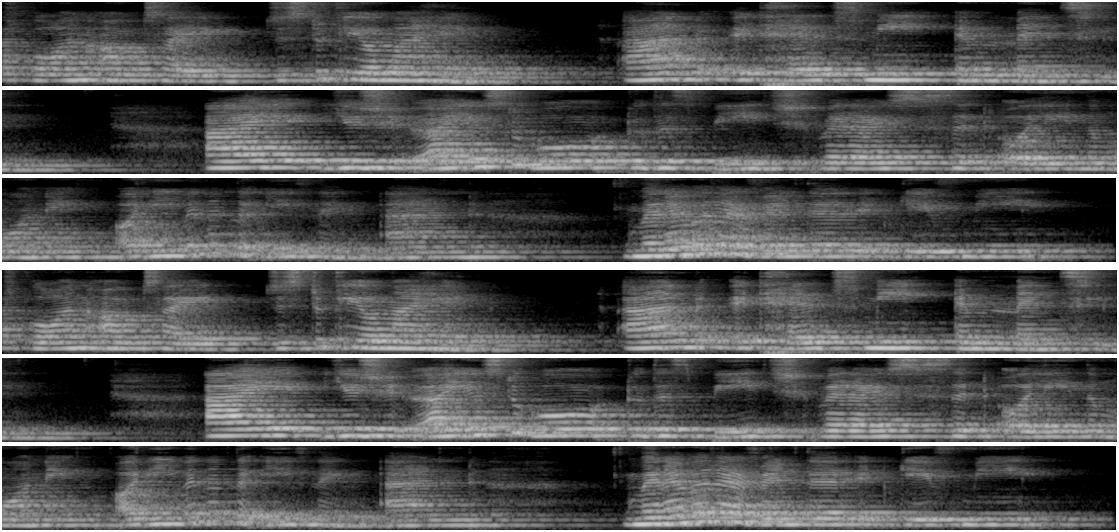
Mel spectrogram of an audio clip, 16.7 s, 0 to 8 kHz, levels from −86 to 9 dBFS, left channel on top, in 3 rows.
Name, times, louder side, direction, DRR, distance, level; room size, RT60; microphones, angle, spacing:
voice 1, 0.0-2.4 3.1-5.7 6.6-13.5 14.3-16.3, right 1 dB, 30° right, 0 dB, 1.6 m, -21 dB
9.6 x 5.9 x 2.3 m, 1.4 s
head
